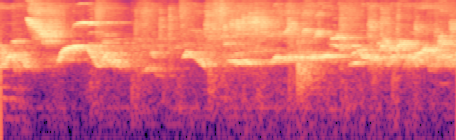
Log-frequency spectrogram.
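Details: Caged shamas kept together sing loud sliding whistles and downslurred phrases, with busy high warbling and chattering notes throughout.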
